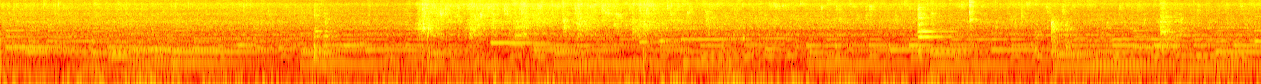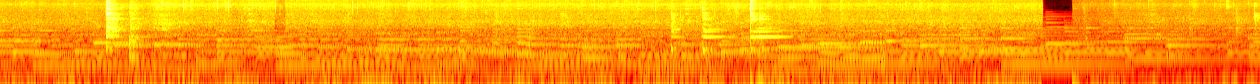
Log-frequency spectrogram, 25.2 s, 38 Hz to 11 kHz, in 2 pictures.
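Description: Methi muthiya (fenugreek dough dumplings) frying in hot oil in an aluminium pot. A steady sizzle runs throughout, with sharp pops and crackles now and then; the biggest come about 4 and 14 seconds in.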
